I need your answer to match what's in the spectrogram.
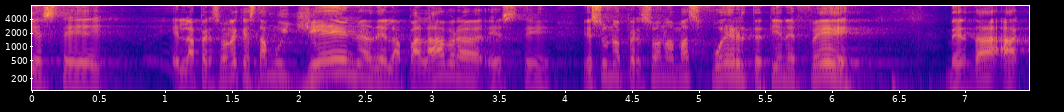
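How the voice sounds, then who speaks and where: Man preaching with bright, echoing voice. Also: high-pitched. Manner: rising to emphatic preaching bursts, asks the congregation questions. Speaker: pastor. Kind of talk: sermon.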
